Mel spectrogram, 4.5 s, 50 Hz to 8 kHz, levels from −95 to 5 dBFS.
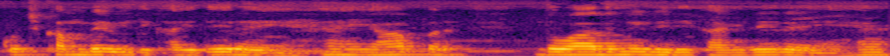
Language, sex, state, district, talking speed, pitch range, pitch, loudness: Hindi, male, Haryana, Charkhi Dadri, 215 wpm, 130-145 Hz, 140 Hz, -17 LUFS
